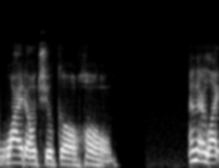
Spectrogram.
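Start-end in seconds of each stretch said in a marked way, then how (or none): 0.0-1.8 deep, low male voice. Retelling what a man's voice coming out of there said, deep man's voice. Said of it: "It was a deep voice".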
